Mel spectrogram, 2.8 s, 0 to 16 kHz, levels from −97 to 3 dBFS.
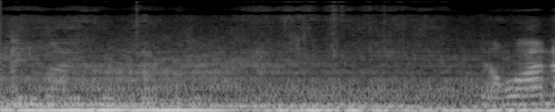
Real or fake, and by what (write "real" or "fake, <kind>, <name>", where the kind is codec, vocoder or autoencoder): fake, vocoder, Vocos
